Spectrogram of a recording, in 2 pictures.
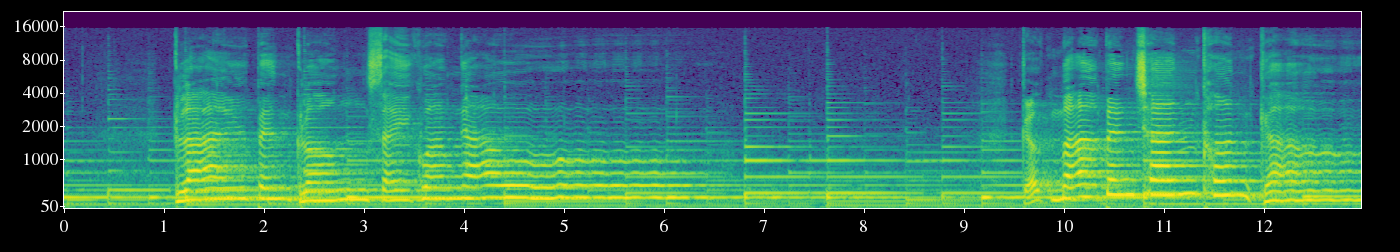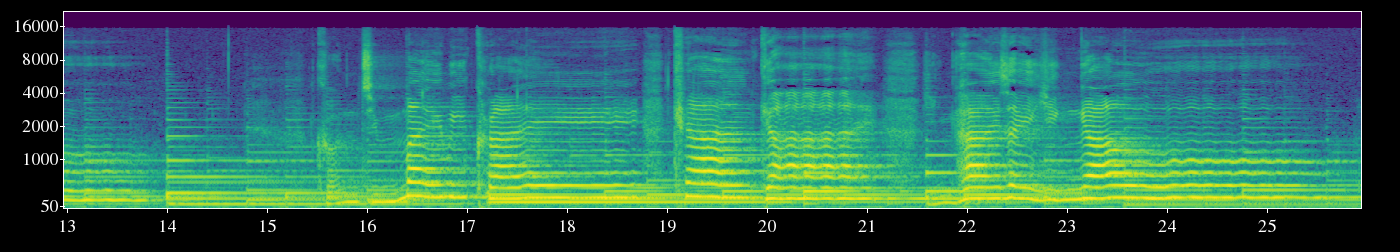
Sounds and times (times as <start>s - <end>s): Music: 0.0s - 25.9s.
